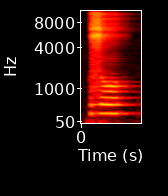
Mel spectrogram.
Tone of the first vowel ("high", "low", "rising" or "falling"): high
